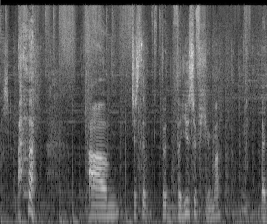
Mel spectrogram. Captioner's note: laughs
